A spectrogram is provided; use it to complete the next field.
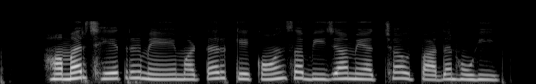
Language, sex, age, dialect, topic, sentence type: Chhattisgarhi, female, 31-35, Northern/Bhandar, agriculture, question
